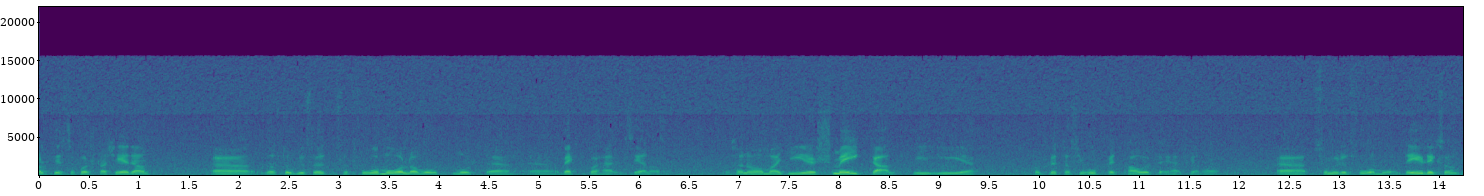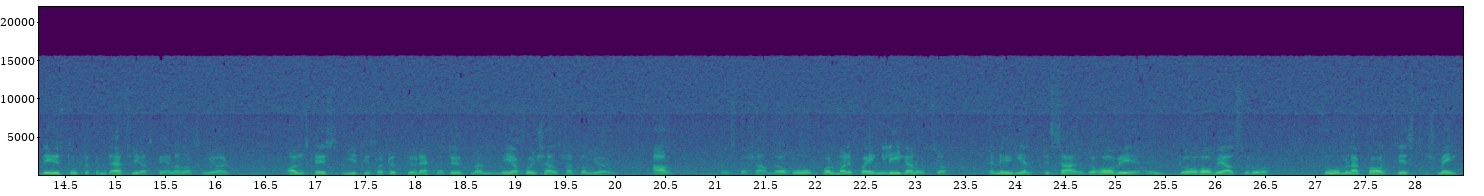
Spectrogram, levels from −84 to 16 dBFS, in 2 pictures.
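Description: No technical faults can be heard in the speech; the signal stays intact throughout, with only the room's own background noise sitting about 13 dB below the voice.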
